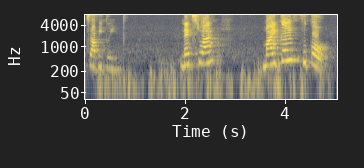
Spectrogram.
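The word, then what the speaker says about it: Foucault: Next one, Michael फुको। इसको क्या pronounce करेंगे? फुको।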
